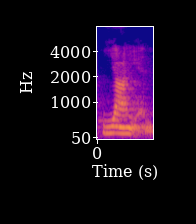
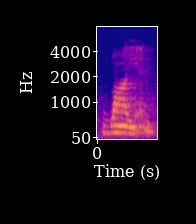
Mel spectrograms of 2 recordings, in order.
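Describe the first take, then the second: First: The L sounds are replaced by Y sounds. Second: The L sound is replaced by a W sound. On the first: "or a Y" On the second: "They might substitute that L for a W"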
